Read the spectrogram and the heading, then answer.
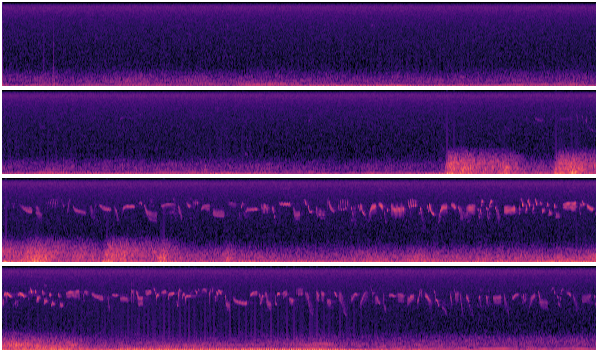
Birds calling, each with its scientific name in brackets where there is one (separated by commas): Eurasian Skylark (Alauda arvensis)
